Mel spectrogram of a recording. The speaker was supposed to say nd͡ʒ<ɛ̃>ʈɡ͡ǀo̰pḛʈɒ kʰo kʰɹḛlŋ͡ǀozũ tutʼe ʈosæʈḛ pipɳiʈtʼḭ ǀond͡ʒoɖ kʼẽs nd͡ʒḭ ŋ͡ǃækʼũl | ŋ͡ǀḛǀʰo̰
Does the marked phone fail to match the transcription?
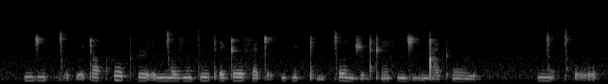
yes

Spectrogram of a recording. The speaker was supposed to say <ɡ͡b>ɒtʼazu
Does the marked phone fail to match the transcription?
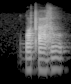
no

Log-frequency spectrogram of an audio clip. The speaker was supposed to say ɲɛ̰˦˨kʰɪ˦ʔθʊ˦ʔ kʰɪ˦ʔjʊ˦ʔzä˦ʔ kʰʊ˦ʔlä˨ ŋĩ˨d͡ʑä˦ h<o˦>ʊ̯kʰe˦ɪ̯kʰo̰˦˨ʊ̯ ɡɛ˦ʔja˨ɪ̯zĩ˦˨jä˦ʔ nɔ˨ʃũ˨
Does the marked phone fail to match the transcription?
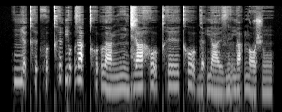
yes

